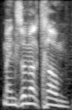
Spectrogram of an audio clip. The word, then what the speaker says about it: Mein Sommer Traum: Tu vas me dire si je le dis bien. On vient d'écouter Mein Sommer Traum. – Mein Sommer Traum. – Tu le dis mieux quoi, forcément.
